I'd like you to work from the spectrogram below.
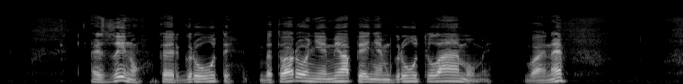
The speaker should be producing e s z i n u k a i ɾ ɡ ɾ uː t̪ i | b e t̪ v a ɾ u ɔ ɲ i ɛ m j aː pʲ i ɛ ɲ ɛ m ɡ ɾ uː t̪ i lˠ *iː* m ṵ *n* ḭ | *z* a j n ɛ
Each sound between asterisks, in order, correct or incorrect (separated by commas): incorrect, incorrect, incorrect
